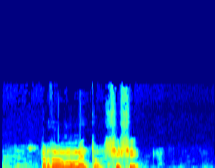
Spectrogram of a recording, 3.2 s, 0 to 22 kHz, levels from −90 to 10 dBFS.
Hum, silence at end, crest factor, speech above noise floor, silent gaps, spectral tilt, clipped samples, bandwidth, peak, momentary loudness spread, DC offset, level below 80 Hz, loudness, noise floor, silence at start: none; 1.15 s; 18 dB; 46 dB; none; -7 dB/octave; under 0.1%; 11 kHz; 0 dBFS; 10 LU; under 0.1%; -42 dBFS; -15 LUFS; -60 dBFS; 0.25 s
